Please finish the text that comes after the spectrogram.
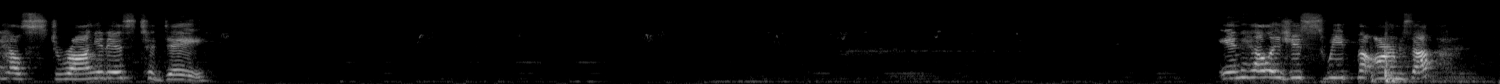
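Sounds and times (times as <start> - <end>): faint bird chirps: 2.0 - 12.2.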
